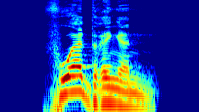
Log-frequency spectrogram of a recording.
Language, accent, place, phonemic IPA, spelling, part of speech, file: German, Germany, Berlin, /ˈfoːɐ̯ˌdʁɪŋən/, vordringen, verb, De-vordringen.ogg
- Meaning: 1. to advance 2. to penetrate (make inroads)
